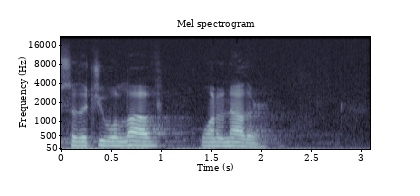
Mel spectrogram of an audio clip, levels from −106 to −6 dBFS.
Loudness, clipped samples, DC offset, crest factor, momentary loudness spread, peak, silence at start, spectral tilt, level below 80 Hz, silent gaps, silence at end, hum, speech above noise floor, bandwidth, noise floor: -36 LUFS; under 0.1%; under 0.1%; 18 dB; 15 LU; -18 dBFS; 0 s; -6 dB/octave; -58 dBFS; none; 0.45 s; none; 26 dB; over 20 kHz; -60 dBFS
